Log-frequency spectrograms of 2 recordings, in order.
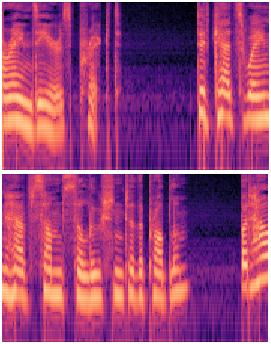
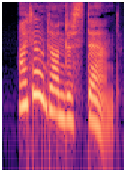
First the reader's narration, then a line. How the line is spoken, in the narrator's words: Lorella said sharply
